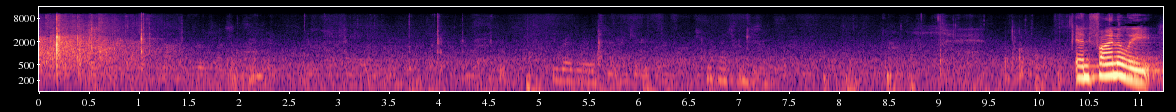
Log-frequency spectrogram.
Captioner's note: applause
